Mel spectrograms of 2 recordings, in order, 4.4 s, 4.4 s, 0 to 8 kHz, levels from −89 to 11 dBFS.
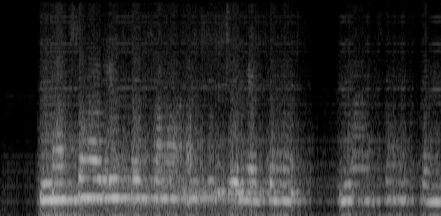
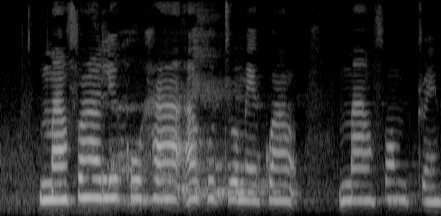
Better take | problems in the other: second | noise reduction (neural separator model SepFormer DNS4)

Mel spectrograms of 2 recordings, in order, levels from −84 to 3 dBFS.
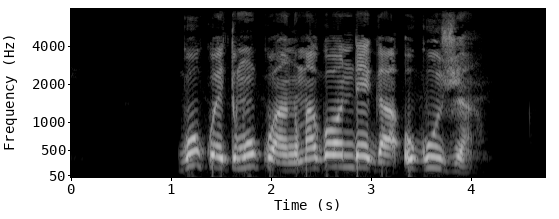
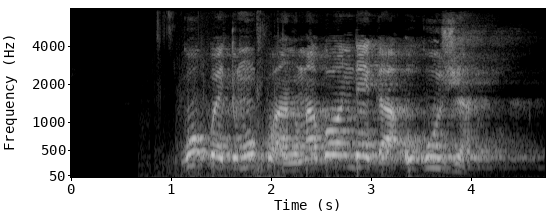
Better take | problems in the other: first | noise reduction (neural separator model SepFormer DNS4)

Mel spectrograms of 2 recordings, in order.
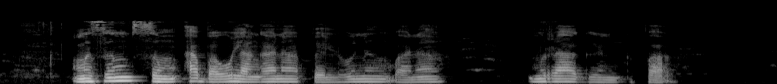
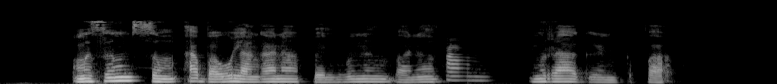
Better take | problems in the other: first | noise reduction (neural mask model DeepFilterNet 3)

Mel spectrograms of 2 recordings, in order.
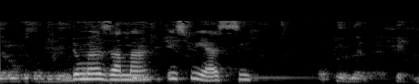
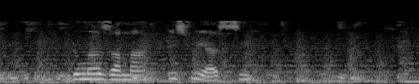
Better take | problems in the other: first | background sound (Musical instrument); 7 dB below the speech

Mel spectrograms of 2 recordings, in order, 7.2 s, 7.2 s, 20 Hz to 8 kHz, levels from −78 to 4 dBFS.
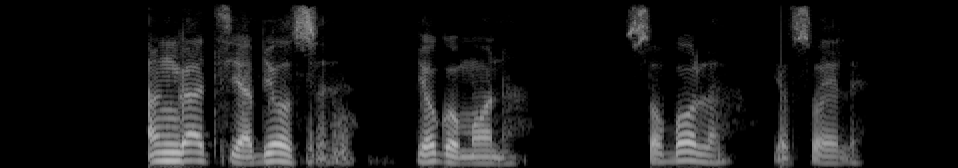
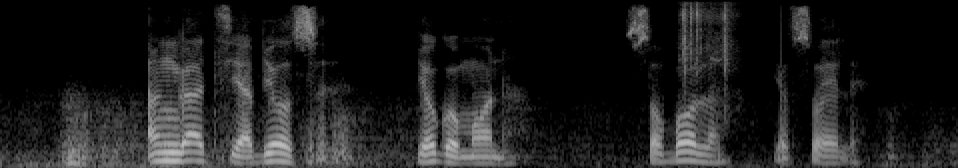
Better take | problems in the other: first | background sound (Thunder + Camera); 15 dB below the speech

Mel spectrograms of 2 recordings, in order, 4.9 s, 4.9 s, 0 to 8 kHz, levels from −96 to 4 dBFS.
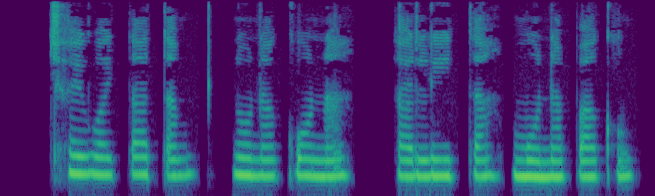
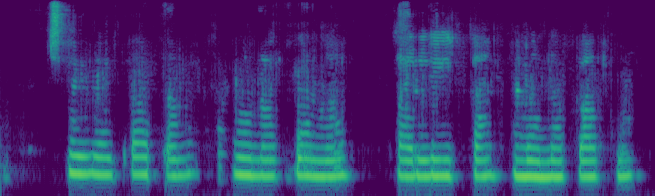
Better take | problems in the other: first | noise reduction (neural mask model Resemble Enhance denoiser)

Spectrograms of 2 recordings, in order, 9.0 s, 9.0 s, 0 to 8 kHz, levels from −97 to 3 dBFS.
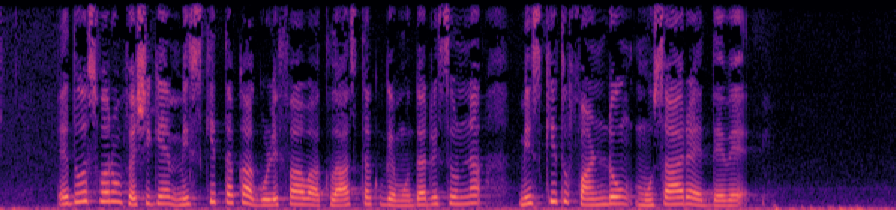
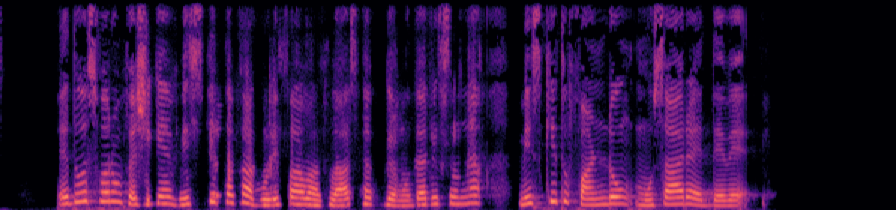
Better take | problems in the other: first | noise reduction (neural mask model Resemble Enhance denoiser)

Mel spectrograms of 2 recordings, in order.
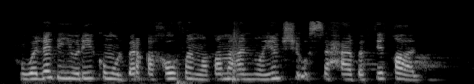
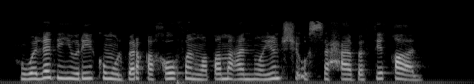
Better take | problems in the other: second | noise reduction (classical method WPE with log-MMSE)

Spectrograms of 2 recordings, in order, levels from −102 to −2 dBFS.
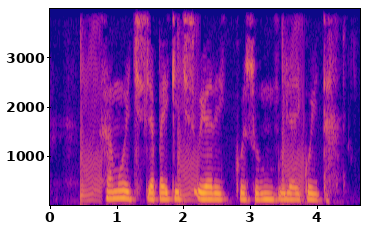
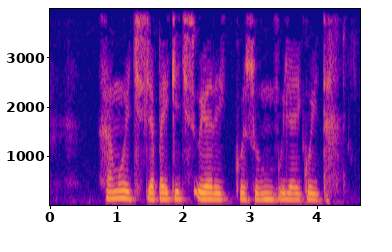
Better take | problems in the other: second | background sound (Fart); 18 dB below the speech

